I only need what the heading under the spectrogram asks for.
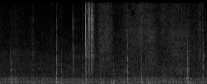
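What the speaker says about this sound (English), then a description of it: "all I'm going to do is just take my scissors" Scissors snip crochet thread on a beaded ghost bag, heard as a few faint, close clicks and soft snips over quiet room noise, with one brighter snap in the middle.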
